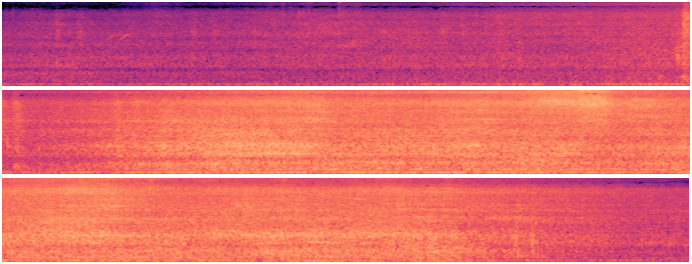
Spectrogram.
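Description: Northern Ireland Railways diesel multiple unit passing close by over a level crossing. It grows louder over several seconds into a loud steady rumble of wheels on rails and underfloor diesel engines lasting about ten seconds, then fades as it moves away.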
